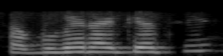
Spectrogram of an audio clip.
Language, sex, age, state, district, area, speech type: Odia, female, 60+, Odisha, Jharsuguda, rural, conversation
